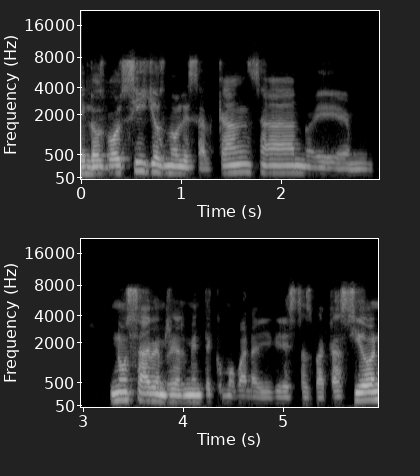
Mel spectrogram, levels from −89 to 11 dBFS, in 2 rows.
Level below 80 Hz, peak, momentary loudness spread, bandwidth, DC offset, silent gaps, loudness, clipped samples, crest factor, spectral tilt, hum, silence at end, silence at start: -76 dBFS; -12 dBFS; 13 LU; 8.6 kHz; under 0.1%; none; -29 LUFS; under 0.1%; 16 dB; -4 dB/octave; none; 0 s; 0 s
